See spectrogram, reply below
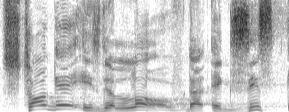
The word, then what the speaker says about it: storge: The second one is storge. Now, of course, I'm not Greek. Maybe my pronunciation may not be correct. It's spelled S-T-O-R-G-E. Storge.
